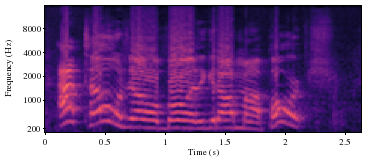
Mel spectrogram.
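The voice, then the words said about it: Put-on deep Southern US accent. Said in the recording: “a deep South voice ... that's just the Southern ... I've mastered that voice”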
